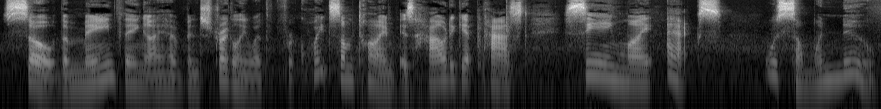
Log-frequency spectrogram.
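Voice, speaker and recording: A woman co-hosting a casual chat on an outdoor balcony, lively and giggly. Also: sits low, slow, a little hiss or hum. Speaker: co-host.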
